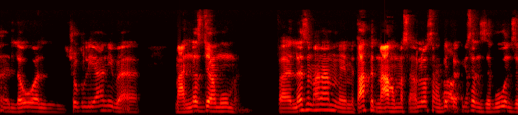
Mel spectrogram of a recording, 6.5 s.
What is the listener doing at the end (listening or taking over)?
listening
